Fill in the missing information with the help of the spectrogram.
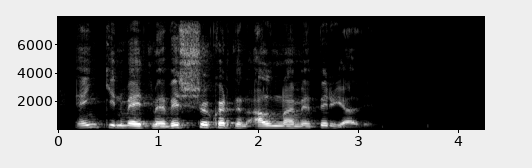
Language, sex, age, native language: Icelandic, male, 60-69, Icelandic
